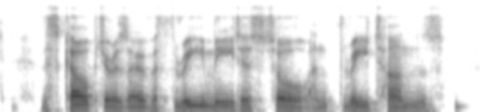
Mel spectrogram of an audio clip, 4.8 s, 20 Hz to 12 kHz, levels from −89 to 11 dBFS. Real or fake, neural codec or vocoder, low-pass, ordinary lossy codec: real; none; 7.2 kHz; Opus, 32 kbps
